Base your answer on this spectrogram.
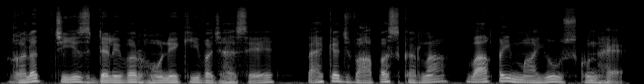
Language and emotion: Urdu, sad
